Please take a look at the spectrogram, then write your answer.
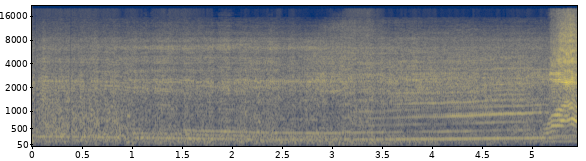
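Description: A 2025 BMW S1000RR sport bike in 3rd gear pulls hard out of a corner apex at around 4,500 RPM, its engine note climbing steadily as a loud, continuous rising drone, with a sharp burst at the very end.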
